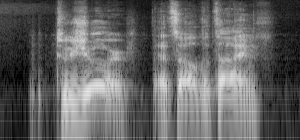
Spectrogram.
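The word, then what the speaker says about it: toujours: In French, it's tujour. Yeah. Okay. But in Canadian French, it's tou.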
